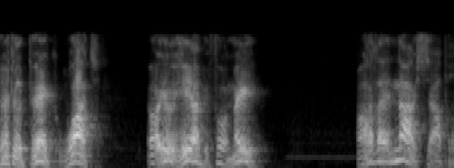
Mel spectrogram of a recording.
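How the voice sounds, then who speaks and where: Raspy and high, a man's put-on character voice moves fairly slowly. He leaves long, frequent pauses. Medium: read story. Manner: wheedling, with drawn-out "ah" and "hmm".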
